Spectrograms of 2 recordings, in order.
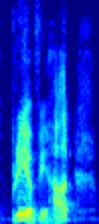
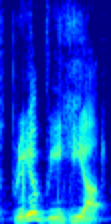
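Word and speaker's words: Preah Vihear: or pronounced it as Priya Vihar. But then we choose the local pronunciation here. It is Priya Vihar.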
